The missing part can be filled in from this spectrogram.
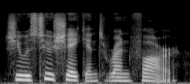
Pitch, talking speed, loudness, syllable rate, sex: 185 Hz, 220 wpm, -17 LUFS, 4.6 syllables/s, female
